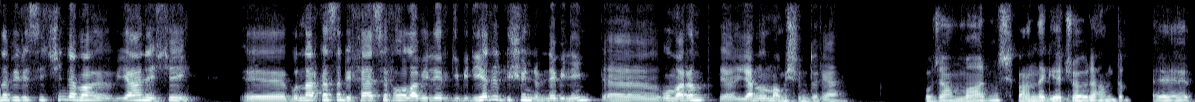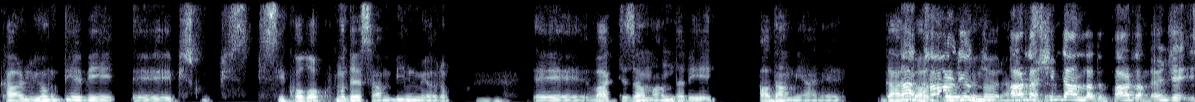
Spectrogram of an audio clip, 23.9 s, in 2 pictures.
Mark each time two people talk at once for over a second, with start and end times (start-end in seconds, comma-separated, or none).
20.9-22.5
